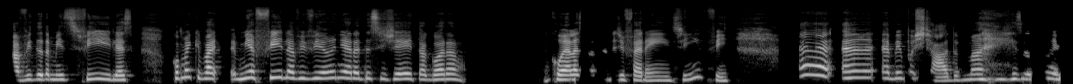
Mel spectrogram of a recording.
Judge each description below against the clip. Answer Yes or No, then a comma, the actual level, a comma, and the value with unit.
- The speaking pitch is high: Yes, high, 240 Hz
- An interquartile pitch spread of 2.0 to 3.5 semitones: No, average, 4.3 semitones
